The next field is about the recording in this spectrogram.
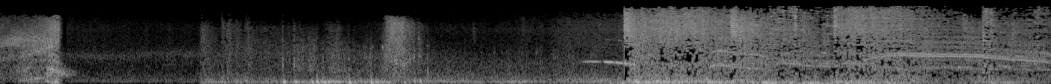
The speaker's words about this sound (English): Quickly fire a barrage into their port side while they reload. Aye, aye, sir. Fire the cannons!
